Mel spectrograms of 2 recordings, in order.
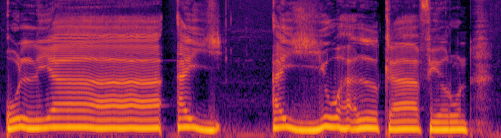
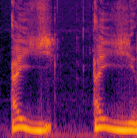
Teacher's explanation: Ay ayy langsung dihentak di situ ya. Jadi meninggi suaranya karena di situ ada tasydid. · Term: annabr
